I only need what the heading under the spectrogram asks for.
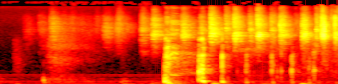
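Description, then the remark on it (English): A faint hiss and soft rustle give way to a quick run of heavy, thudding footsteps of a person running fast in slippers, loud and steady, stomping in a fast running rhythm until the end. “Add sound effects of his feet. Doof, running. Doof, doof, doof.”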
